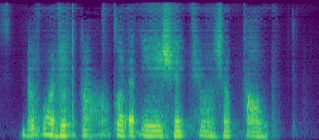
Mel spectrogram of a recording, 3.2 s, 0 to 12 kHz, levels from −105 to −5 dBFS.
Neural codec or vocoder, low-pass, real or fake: codec, 44.1 kHz, 0.9 kbps, DAC; 10.8 kHz; fake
